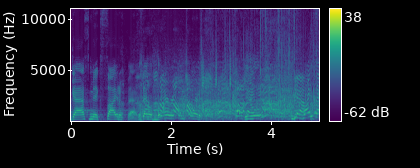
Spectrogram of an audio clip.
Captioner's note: audience laughter and applause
